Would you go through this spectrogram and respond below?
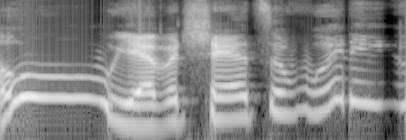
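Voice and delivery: high, loud, gleeful mock cheer; mock excited Killer. Killer seeing a chance to win, hammed-up excitement. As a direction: whoop it way up high. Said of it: "And then Kill is like".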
